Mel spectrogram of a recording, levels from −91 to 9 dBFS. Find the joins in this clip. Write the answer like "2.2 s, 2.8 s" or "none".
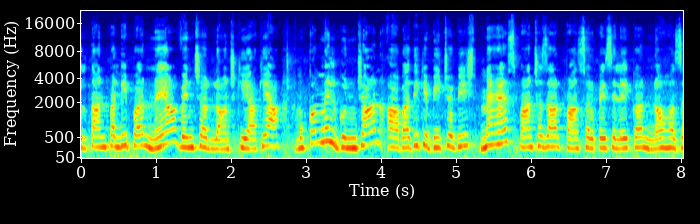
2.8 s, 5.2 s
